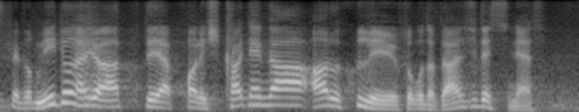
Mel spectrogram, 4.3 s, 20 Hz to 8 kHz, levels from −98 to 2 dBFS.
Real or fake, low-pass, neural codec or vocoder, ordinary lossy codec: fake; none; codec, 16 kHz, 0.5 kbps, FunCodec, trained on Chinese and English, 25 frames a second; none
